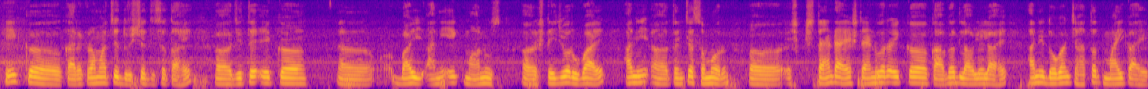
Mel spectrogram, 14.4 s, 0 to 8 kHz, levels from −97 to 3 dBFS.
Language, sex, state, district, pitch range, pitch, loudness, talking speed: Marathi, male, Maharashtra, Dhule, 125-150 Hz, 135 Hz, -19 LUFS, 155 wpm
